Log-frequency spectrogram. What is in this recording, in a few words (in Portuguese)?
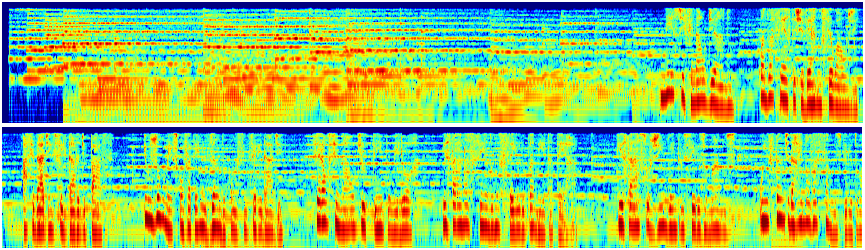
Ano Novo Feminino; Telemensagens; Natal e Ano novo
